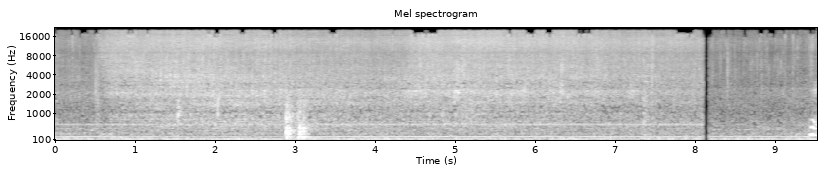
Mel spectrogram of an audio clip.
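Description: A splash of water hits ginger, garlic, onion, pepper, sugar, salt, turmeric and cumin in a hot pan, setting off a steady, loud sizzle that runs unbroken, with a brief clatter near the start.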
